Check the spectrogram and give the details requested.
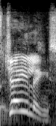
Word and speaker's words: Jlingz: have been a harder opponent for jings or Jungs however you want to say it right just change it's jings it's not it's it's just it's a you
